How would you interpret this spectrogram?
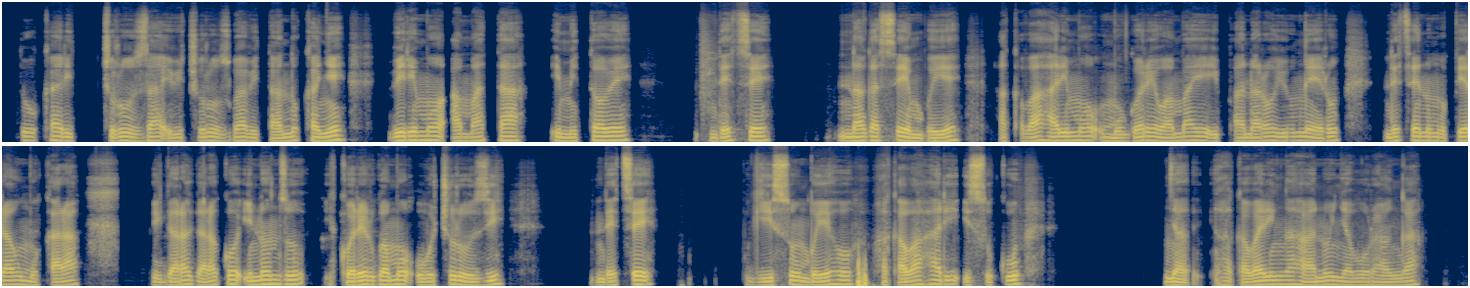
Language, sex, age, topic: Kinyarwanda, male, 18-24, finance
